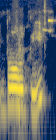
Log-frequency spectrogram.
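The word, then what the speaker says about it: Bowlby: definition by John Balby BBY let me say Balby because it's spelled as B and then B by uh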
